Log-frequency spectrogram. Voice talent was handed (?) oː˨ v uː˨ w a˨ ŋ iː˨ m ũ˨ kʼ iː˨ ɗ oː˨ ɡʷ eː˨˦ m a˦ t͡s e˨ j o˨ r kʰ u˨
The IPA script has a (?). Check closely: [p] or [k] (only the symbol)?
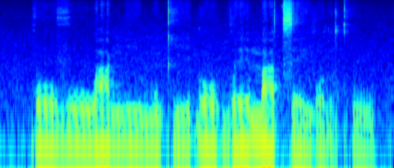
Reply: k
